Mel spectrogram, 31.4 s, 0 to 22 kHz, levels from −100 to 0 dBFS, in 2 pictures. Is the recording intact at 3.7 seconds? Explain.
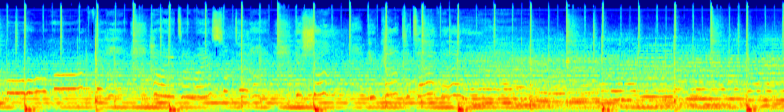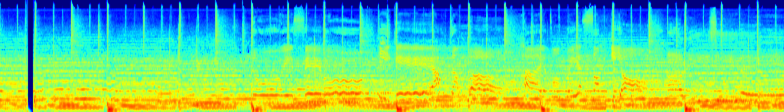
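Yes, at 3.7 seconds the audio plays through cleanly, with no dropout, click, distortion or other fault.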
